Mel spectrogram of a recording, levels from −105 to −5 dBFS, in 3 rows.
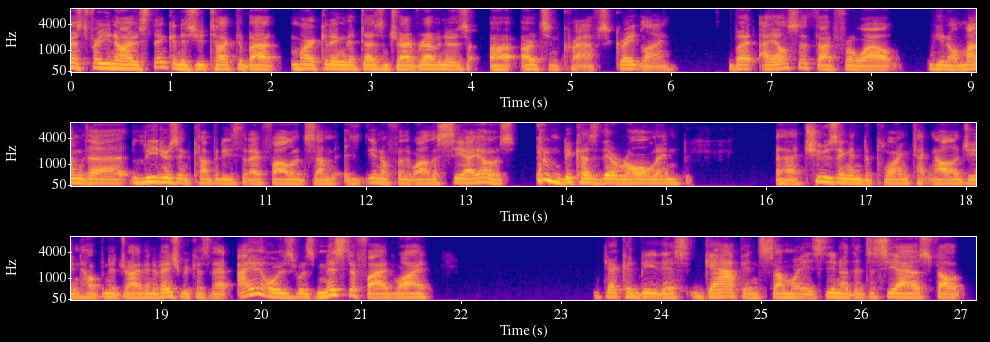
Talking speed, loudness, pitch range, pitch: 180 wpm, -25 LUFS, 115-135 Hz, 125 Hz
